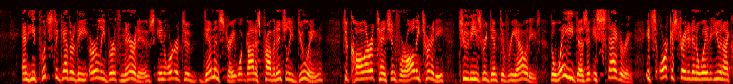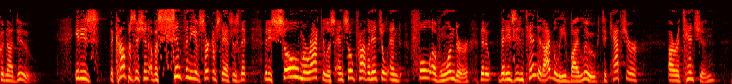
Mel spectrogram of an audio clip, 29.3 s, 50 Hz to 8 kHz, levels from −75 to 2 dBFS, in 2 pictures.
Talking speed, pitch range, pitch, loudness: 165 wpm, 200-250 Hz, 220 Hz, -25 LUFS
